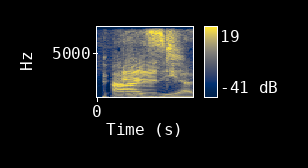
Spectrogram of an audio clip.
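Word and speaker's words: Asia Argento: Azia, and that's how you say it.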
